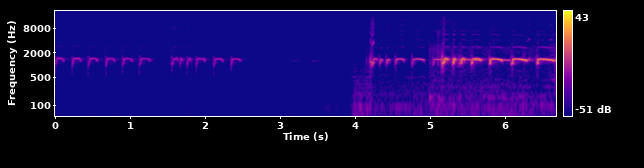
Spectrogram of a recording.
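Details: A female zebra dove calls the male with two quick bursts of short even whistled notes, a pause, then louder, denser overlapping notes over a faint low rumble.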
